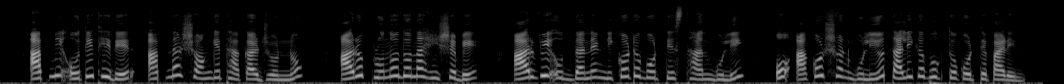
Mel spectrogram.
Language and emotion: Bengali, neutral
